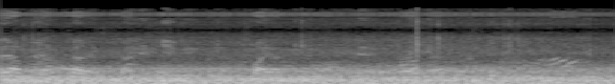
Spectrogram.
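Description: A steady low rumble, with faint voices of people talking in the background.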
